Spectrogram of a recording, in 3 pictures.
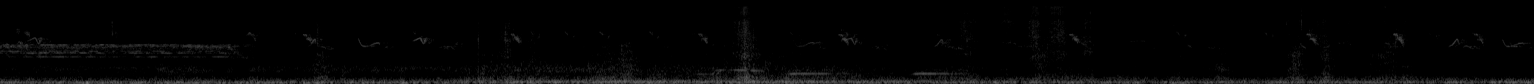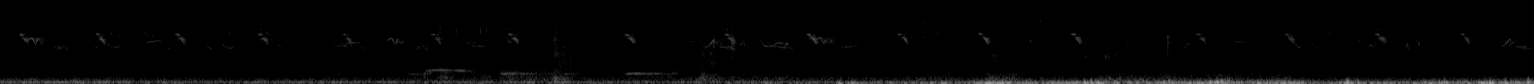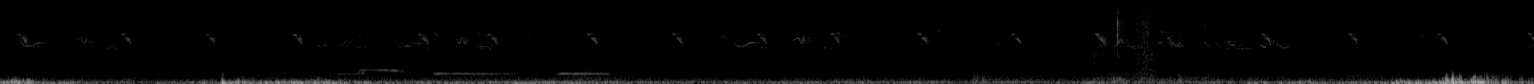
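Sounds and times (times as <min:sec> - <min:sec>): low bird call: 0:00.0 - 0:03.5
small birds chirping: 0:00.0 - 0:46.0.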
